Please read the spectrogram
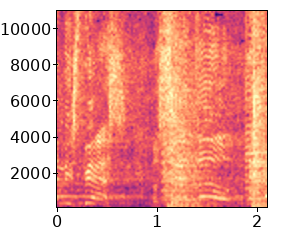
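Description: Live Christian worship music: a lead voice with a bending melodic line, then the full band comes back in hard with a drum hit about a second in.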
